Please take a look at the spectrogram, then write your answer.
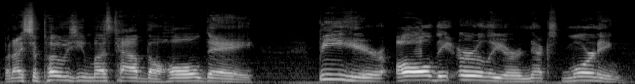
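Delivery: growling Scrooge. A narrator's reading. Scrooge to his clerk leaving the office, loud and gruff. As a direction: grudgingly give in, then lay down the order. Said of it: "walked out with a growl".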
